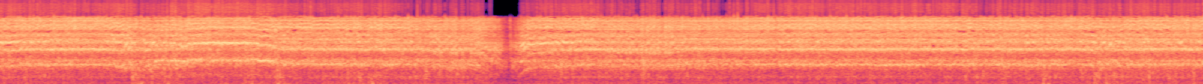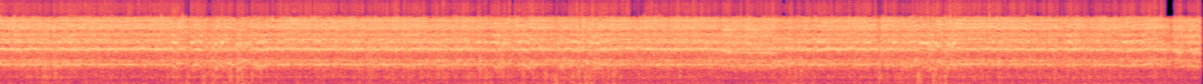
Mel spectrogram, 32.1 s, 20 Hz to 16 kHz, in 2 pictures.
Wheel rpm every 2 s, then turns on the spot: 220, 260, 230, 170, 220, 230, 230, 230, 230, 230, 230, 230, 230, 220, 230, 230.
none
